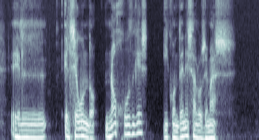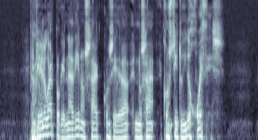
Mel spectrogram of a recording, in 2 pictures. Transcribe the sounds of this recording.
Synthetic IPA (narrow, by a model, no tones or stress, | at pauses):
el | else̞ɣund̪o̞ | no̞xuðɣe̞s | iko̞nd̪ene̞salo̞zðe̞mas | e̞mpɾimeɾluɣaɾpo̞ɾke̞naðje̞nosakonsiðeɾano̞sako̞nst̪it̪uiðoxwe̞θe̞̥s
